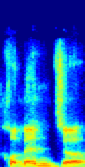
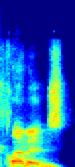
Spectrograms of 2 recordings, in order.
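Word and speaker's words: Clemence: um zach clements yeah i want it to be pronounced clemenza like in goodfellas but uh it's clemens man four minutes knocks down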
